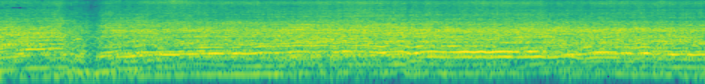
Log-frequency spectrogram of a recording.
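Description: Demolition derby cars' engines revving hard, one engine held at high revs with its pitch wavering and slowly climbing, after a brief drop about a second in.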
